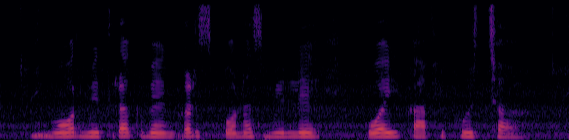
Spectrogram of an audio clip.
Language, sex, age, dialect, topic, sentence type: Magahi, female, 18-24, Northeastern/Surjapuri, banking, statement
